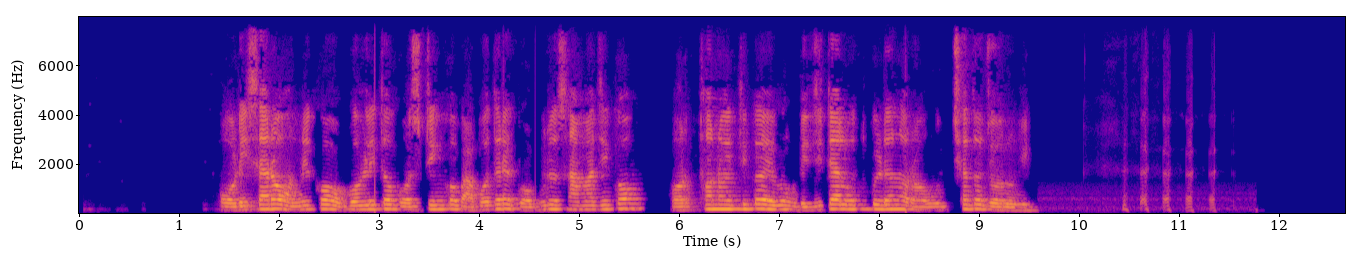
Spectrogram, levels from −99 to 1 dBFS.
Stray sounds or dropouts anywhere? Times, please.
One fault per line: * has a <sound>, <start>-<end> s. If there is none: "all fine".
* has a laugh, 10.0-11.6 s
